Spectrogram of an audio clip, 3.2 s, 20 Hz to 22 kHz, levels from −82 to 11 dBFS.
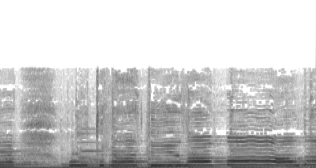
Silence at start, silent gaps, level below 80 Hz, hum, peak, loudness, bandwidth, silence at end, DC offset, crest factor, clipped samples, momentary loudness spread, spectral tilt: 0 s; none; -28 dBFS; none; -2 dBFS; -13 LUFS; 13.5 kHz; 0 s; under 0.1%; 12 dB; under 0.1%; 7 LU; -4.5 dB/octave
